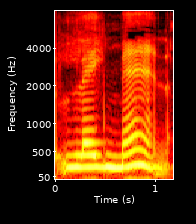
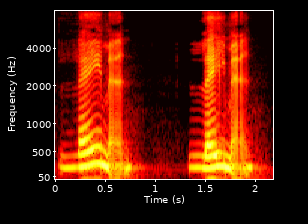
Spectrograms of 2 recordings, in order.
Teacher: lay 的男人是谁呢？他谁都不是，就是一个门外汉。所以呀、layman 这个词指的就是外行，非专业人员。那么 layman'sterms，这里的 terms 注意啊，也是一个复数，意思是措辞、说法、表达方式。所以 layman's terms 它指的就不是专业术语、行话。所以呢，如果你 explain something in layman'sterms，就是说用非常简单的、通俗易懂的语言来解释。发音上啊，我们注意一下 layman 它的元音 lay，中间是一个双元音 alay。后面的 man，注意呢，在合成词里面我们就不发梅花音 man，而是弱化成一个 schwa 的央元音 · Shown in: second take · ，所以不是 layman，而是 layman，layman。So, I'll explain that in layman's terms.今天的句子你学会了吗？对啦，如果想要领取本期节目的笔记啊，欢迎在微信搜索早安英文公众号，私信回复嘴巴两个字，嘴巴是说话的嘴巴，就可以领取到我们含往期在内所有的文字版笔记啦。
